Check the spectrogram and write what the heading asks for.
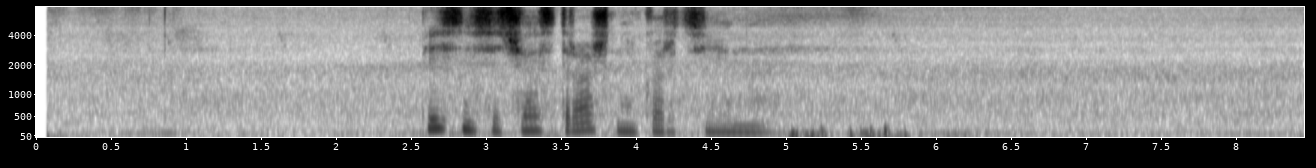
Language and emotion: Russian, sad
